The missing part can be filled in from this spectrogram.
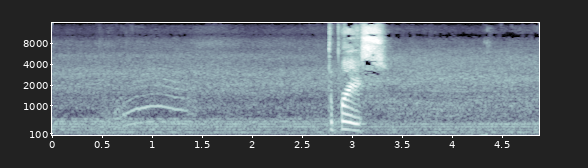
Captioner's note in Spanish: Caprice aúlla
